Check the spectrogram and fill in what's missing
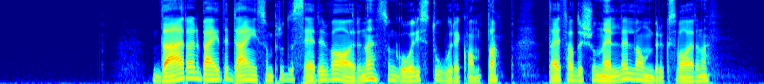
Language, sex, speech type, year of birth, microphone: Norwegian, male, read, 1988, Sennheiser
